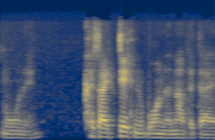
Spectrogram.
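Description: A man with a Welsh accent talks with ordinary pitch variation. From Wales. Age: 50s. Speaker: former TV dating show host. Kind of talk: interview.

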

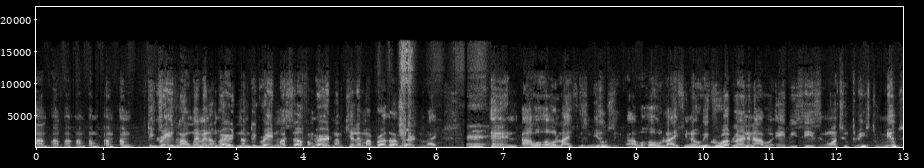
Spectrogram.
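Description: The man's tone is animated, at a moderate pace. He leaves hardly any pauses. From New Orleans, US South. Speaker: commentator. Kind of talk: impassioned monologue.

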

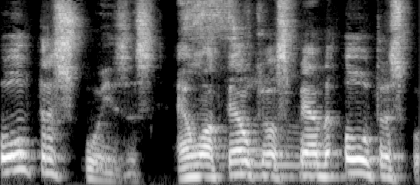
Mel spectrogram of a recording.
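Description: This man's voice sits at a fairly high pitch with a dark, mellow tone. He speaks at a fairly slow pace. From Minas Gerais, Belo Horizonte. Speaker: fashion designer. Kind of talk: casual chat. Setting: in a home.

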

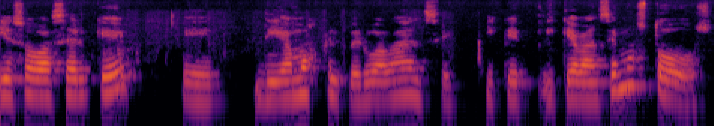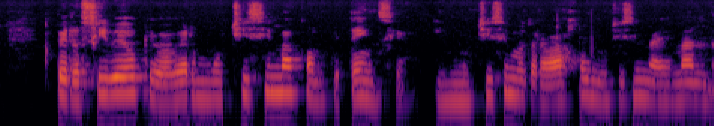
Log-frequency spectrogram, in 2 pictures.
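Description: This woman talks at a fairly quick pace, with a medium pitch and a dark, mellow tone. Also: ordinary pitch variation. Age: 30s. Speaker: tarot reader and spiritual guide. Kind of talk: casual interview chat.

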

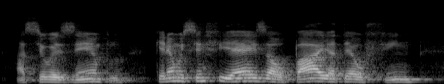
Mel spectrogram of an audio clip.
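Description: A man speaks with a Brazilian accent. His tone is solemn and his pace fairly slow. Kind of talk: fervent prayer. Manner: devout, solemn, slow and reverent; intimate, pleading, imploring tone.

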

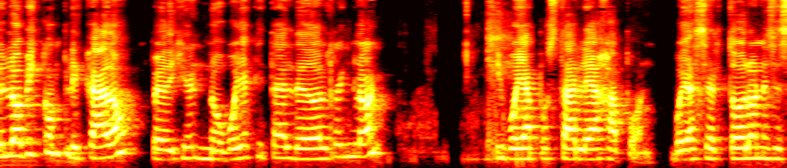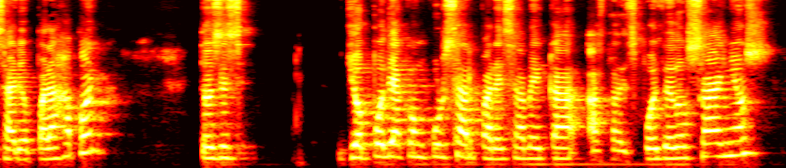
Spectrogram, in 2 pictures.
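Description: A woman at a fairly quick pace, her fairly high voice showing ordinary pitch variation. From Mexico. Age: 40s. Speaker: business coach. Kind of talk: interview. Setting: video call.

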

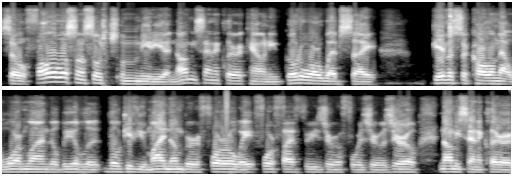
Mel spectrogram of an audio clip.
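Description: A man's medium-pitched voice with an American accent, fairly even intonation, a moderate pace, and an ordinary speaking voice. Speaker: nonprofit events manager. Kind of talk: casual chat.

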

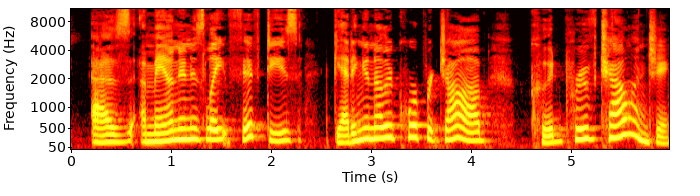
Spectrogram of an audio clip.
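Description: A plain, everyday voice, with very even loudness and lively intonation at a fairly slow pace, on a very clean recording with a silent background. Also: woman, fairly high pitch for a woman. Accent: American. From Texas. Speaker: podcast host. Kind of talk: reflective personal monologue.

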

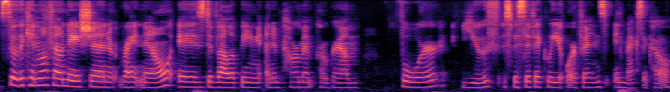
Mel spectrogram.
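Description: An unremarkable speaking voice with an American accent, fairly slow and with fairly even intonation, on a very clean recording with a silent background. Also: woman, medium pitch for a woman. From Utah, Orem. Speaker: charity founder. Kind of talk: interview.

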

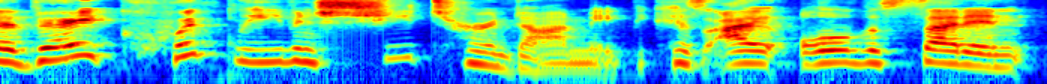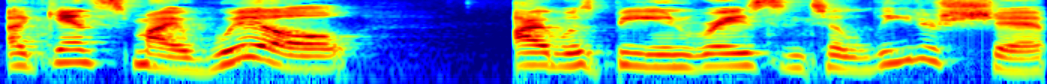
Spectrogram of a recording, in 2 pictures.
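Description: A woman with an unremarkable speaking voice talks at a fairly high pitch and a moderate pace with lively intonation. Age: 40s. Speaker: former cult member. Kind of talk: casual chat.

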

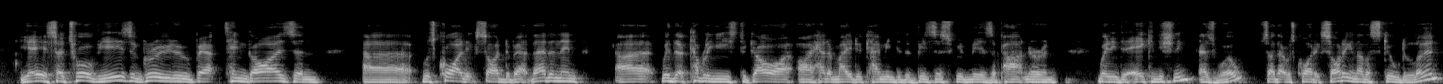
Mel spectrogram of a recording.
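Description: Somewhat breathy speech moves at a fairly quick pace with ordinary pitch variation and very even loudness. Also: man, medium pitch for a man. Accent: Australian. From Australia, Adelaide. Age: 40s. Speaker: electrical industry manager, former electrician and army veteran. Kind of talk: podcast interview.

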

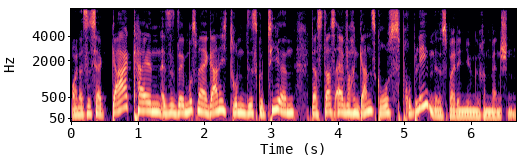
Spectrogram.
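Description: Somewhat breathy, with a dark, mellow tone, a man talks at a fairly high pitch and moderate pace, his pitch swinging very widely while his loudness stays very even. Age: 20s. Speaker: podcaster and streamer. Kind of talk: casual solo monologue. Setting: home recording in his room.

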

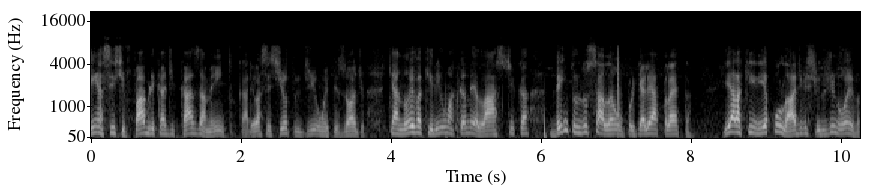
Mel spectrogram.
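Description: A man's fairly high, fry-edged voice with very wide pitch swings at a fairly quick pace, dry and close with no echo. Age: 40s. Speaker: event caterer. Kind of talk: advice segment.

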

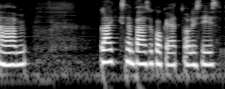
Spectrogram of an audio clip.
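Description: A woman with a Swedish accent talks at a moderate pace in a flat monotone, with noticeable background noise. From Finland, Tuusula (Finland-Swedish). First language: Swedish (speaking Finnish). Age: 30s. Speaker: physiotherapist and podcast host. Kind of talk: solo podcast monologue. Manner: hesitant, many fillers.

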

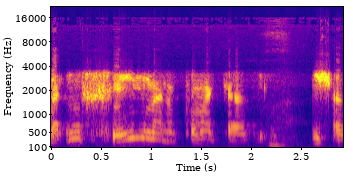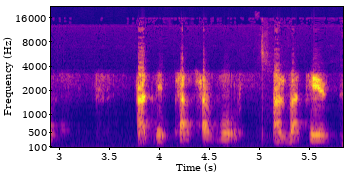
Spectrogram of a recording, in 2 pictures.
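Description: Long, frequent pauses break up the man's speech, delivered at a very slow rate. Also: fairly high pitch for a man, lively intonation. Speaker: caller. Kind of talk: phone-in testimony. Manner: plain simple speech.

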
